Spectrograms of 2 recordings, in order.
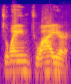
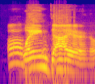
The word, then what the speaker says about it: Wayne Dyer: I'm trying not to mess it up like Dwayne Dwire, you know?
